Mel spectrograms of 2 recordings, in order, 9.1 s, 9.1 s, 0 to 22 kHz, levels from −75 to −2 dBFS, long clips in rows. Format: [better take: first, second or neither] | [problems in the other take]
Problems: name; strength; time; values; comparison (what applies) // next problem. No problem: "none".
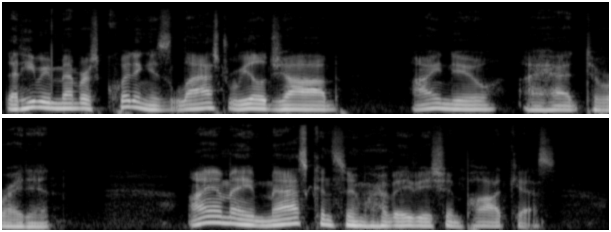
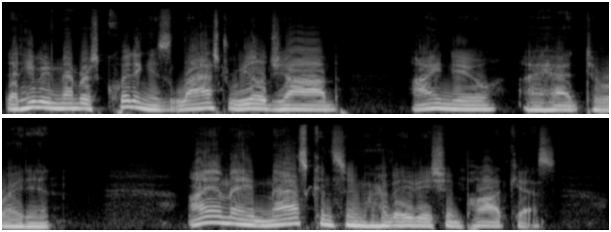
first | distortion; slight; 10 dB below the speech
